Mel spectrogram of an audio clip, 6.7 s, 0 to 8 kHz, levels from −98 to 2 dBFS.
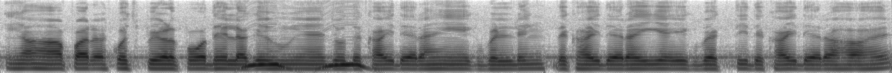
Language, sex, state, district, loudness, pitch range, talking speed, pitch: Hindi, male, Bihar, Purnia, -17 LUFS, 125-130 Hz, 215 wpm, 130 Hz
